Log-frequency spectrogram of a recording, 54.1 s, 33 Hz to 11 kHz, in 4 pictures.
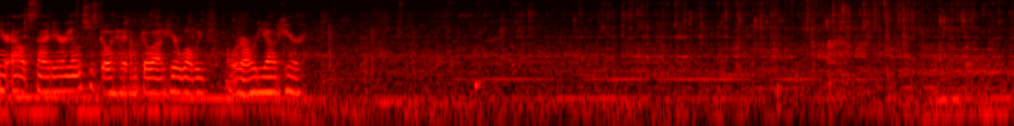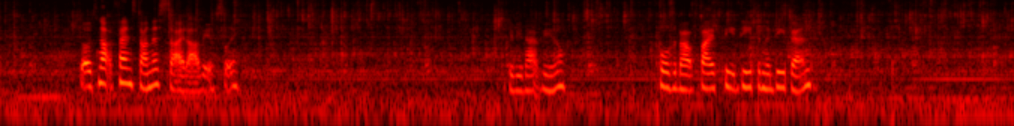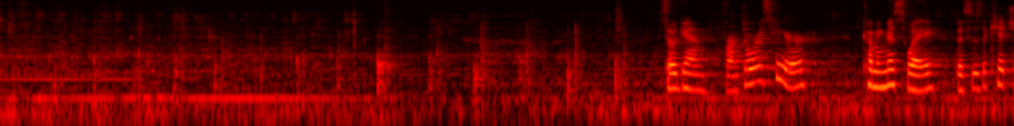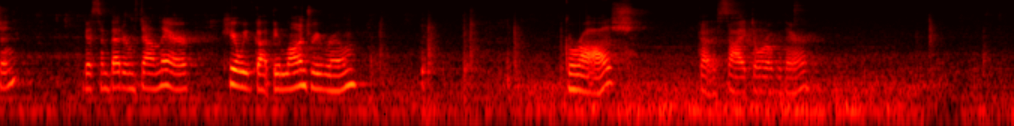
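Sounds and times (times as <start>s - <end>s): pool water trickling and splashing: 0.0s - 54.0s
steady low hum: 0.0s - 54.0s.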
